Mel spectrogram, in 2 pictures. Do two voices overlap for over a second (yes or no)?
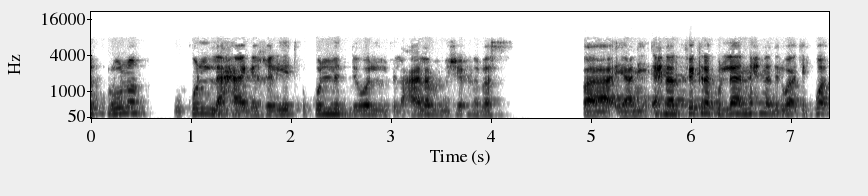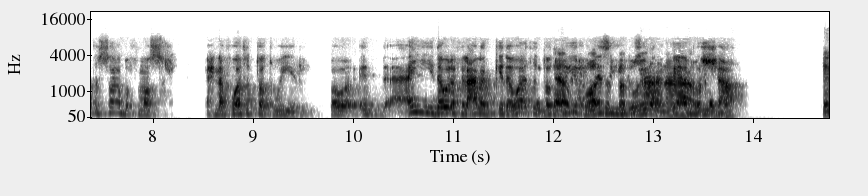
yes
